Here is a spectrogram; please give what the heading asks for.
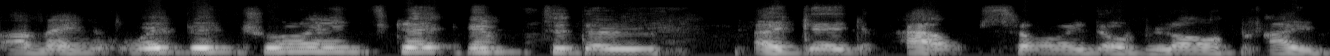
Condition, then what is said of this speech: Cerebral palsy. I'm like, well, does the government think I am learning difficulties because I talk funny?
